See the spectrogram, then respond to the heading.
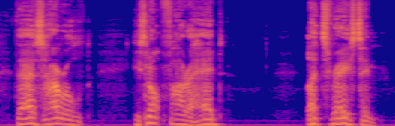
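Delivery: hushed voice. Reading the driver's line in a storybook aloud, whisper. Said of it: "whispered his driver".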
